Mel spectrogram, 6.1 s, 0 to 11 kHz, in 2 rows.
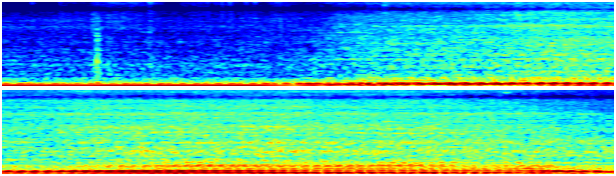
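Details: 1968 Ford LTD Brougham 390-2V V8 with Flowmaster exhaust after rebuilding the Motorcraft/Autolite 2100 carburetor (corroded accelerator pump and power valve): deep, steady, even idle, no misses.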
